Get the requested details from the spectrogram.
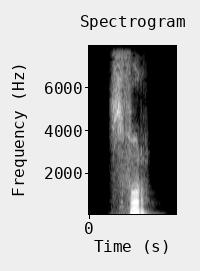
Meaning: yellow
- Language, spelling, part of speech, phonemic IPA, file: Moroccan Arabic, صفر, adjective, /sˤfar/, LL-Q56426 (ary)-صفر.wav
